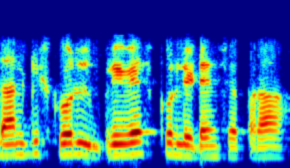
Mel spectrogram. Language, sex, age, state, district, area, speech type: Telugu, male, 18-30, Andhra Pradesh, Kurnool, urban, conversation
